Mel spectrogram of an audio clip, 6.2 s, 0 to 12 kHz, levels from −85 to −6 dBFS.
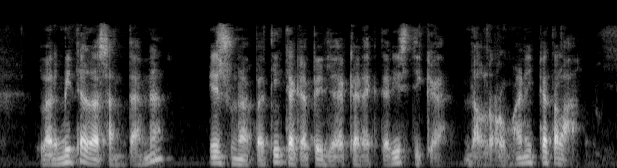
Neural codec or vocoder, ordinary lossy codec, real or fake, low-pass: codec, 16 kHz, 4 kbps, FunCodec, trained on Chinese and English, 50 frames a second; MP3, 48 kbps; fake; 7.2 kHz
